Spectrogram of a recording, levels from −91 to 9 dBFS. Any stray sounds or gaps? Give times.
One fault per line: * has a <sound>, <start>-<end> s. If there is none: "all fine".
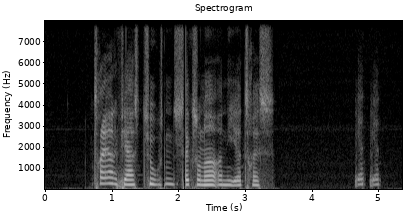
* has a dropout, 2.1-2.1 s
* has a laugh, 4.6-5.0 s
